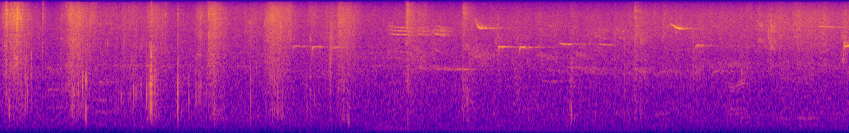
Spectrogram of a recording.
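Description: Quiet forest ambience: scattered sharp clicks and crackles, like twigs and leaf litter underfoot, mixed with short high bird chirps. A faint steady low drone comes in about halfway through.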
